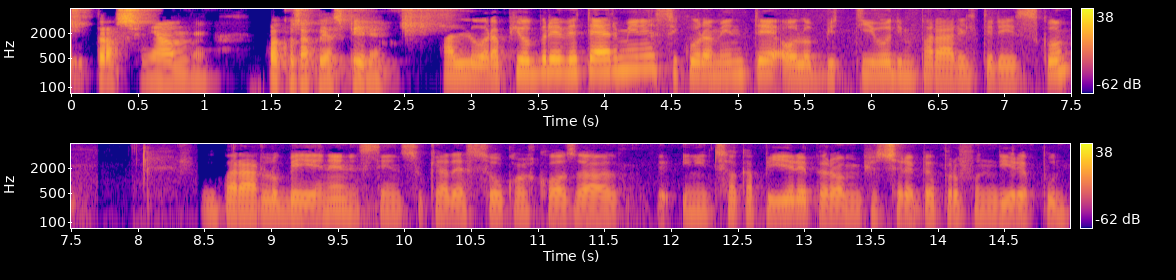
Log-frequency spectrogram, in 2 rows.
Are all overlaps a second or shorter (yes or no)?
yes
